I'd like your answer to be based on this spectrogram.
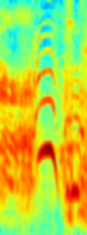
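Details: A single abrupt, high-pitched squeaky hiccup from an adult woman at a wine festival, over crowd chatter and applause.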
